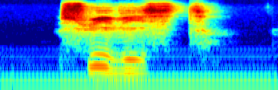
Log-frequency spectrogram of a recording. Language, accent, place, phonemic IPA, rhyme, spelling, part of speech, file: French, France, Lyon, /sɥi.vist/, -ist, suiviste, noun, LL-Q150 (fra)-suiviste.wav
- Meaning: conformist (person with a tendency to "follow the herd")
